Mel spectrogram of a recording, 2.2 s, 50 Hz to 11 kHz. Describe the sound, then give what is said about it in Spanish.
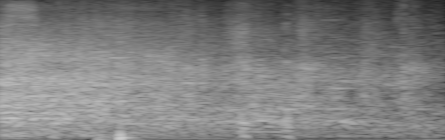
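Applause at a live comedy show in 1993 tapers off, fairly faint, with a single thump early on. “¡Le damos un aplauso, cariñoso!”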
